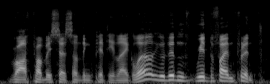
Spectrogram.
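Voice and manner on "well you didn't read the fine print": put-on hint of Transylvanian accent, pitched up. Voicing Roth replying to a player: slight Transylvanian accent. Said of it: "a little Transylvania on the accent".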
